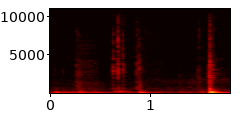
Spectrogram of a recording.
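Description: Quick clicking keystrokes on a computer keyboard, a short run of taps with a sharper, louder key press near the end, close and isolated with no voices.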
